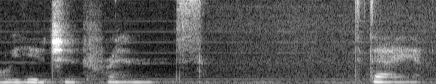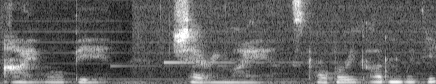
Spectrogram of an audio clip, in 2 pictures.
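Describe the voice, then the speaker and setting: A soft-spoken woman talks at a very slow pace with long, frequent pauses, her calm, fairly high voice flat and monotone over music in the background. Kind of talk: ASMR homestead vlog, casual talk to camera. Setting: outdoors in a garden, with ambient nature sounds and quiet background music. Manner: soft-spoken, calm, slow.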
